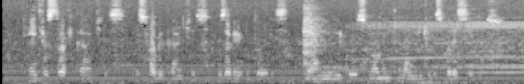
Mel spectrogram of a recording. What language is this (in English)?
Portuguese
